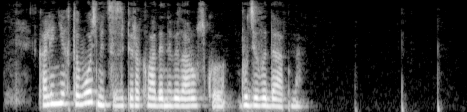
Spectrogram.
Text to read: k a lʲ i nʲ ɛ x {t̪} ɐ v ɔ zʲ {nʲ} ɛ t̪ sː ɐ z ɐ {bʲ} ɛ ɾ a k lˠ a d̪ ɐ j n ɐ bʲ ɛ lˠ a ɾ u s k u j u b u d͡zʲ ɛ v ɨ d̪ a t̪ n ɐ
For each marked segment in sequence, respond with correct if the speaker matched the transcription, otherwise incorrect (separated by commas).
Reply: correct, incorrect, incorrect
